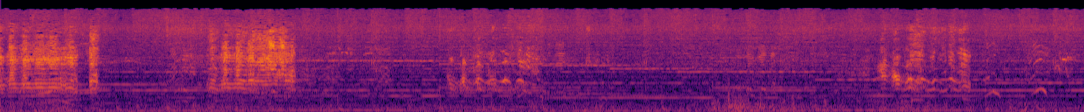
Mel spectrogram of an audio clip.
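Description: White domestic geese honking: two loud, drawn-out honks in the first three seconds, a weaker one about five seconds in, and another near the end.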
